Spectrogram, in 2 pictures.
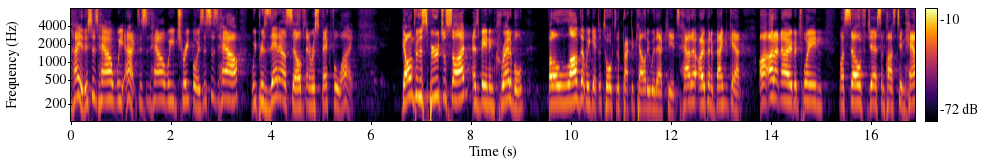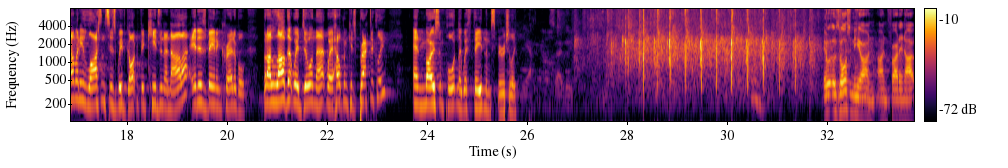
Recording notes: Recording of this took place on Sunday 18th February 2024 during the 10am service. This is a different kind of message as it is a panel.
